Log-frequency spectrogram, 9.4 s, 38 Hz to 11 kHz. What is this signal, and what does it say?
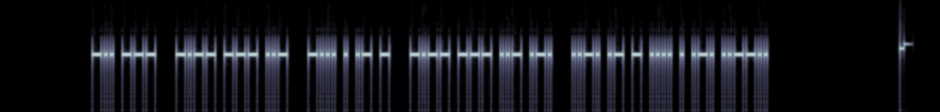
Morse code, heard as a keyed tone, about 37 wpm, 700 Hz. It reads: DO YOU BEAT YOUR FATHER?
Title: Sentences from Top 1300 Words 40wpm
